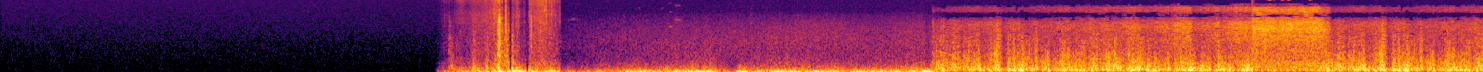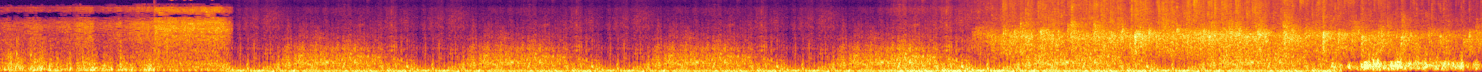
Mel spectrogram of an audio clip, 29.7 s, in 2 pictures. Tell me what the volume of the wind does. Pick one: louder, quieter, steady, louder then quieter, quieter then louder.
louder.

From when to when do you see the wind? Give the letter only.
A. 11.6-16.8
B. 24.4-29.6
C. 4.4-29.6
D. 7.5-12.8
C.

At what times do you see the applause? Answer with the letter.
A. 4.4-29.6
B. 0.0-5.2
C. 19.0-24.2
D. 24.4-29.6
D.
